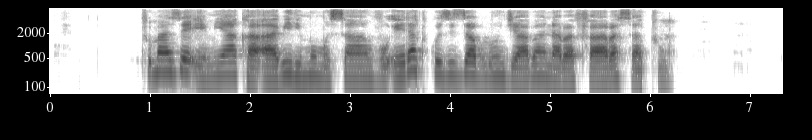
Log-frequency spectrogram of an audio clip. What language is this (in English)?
Ganda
